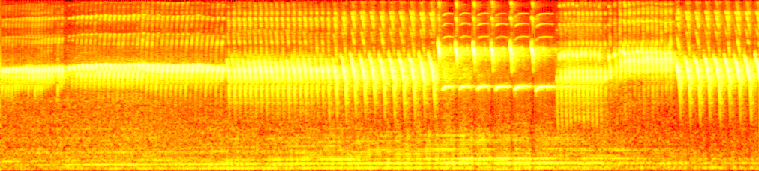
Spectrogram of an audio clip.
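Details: Singing yellow Belgian canary, delivering an unbroken chain of fast rolling trills that shift between tours, including a stretch of clipped, evenly spaced notes, loud and close.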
